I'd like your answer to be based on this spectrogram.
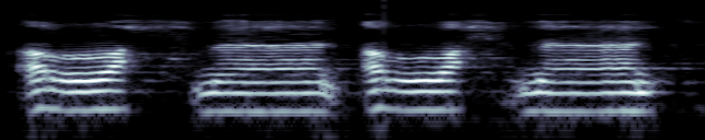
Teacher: قال بعض الناس الرحمن خطأ، الرحمن الرحمن في هدوء من غير أن تقلقل الحاء · Term: عدم الهمس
